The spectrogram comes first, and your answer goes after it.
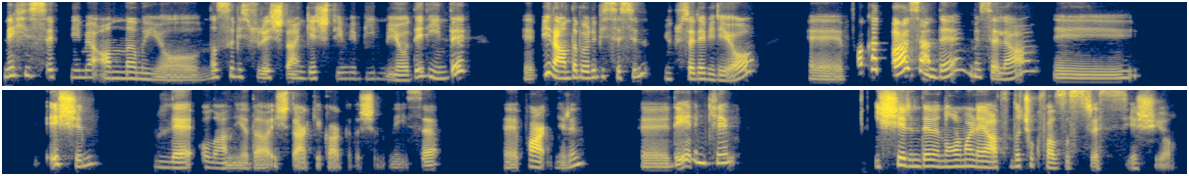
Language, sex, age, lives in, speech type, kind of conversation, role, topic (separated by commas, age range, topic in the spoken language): Turkish, female, 45-49, United States, conversation, unstructured, none, Romantik bir ilişkide sürekli tartışmak normal mi?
